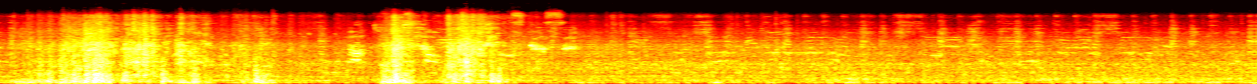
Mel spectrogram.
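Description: Cabin noise of a moving city bus: steady engine and road noise. It is interrupted in the first five seconds by two louder stretches of indistinct noise.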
